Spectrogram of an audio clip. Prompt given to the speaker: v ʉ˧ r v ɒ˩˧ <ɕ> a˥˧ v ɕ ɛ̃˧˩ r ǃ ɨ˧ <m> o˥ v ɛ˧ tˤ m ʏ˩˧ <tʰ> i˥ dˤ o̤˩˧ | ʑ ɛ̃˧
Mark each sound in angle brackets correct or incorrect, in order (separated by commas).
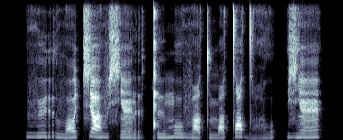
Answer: incorrect, correct, incorrect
